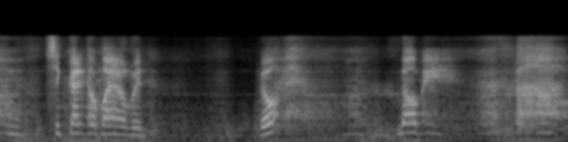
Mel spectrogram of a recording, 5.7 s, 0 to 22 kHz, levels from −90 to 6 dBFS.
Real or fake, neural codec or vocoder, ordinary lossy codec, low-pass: fake; codec, 16 kHz, about 1 kbps, DyCAST, with the encoder's durations; none; none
